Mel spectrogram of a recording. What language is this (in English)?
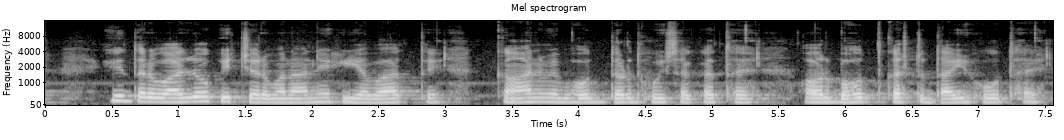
Kanauji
